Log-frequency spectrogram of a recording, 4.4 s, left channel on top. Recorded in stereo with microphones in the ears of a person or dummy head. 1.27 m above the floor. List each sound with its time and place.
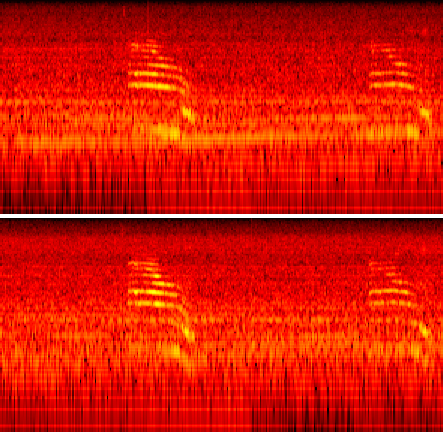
1.1 s a cat meowing: 50° right (ahead or behind), 0.9 m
